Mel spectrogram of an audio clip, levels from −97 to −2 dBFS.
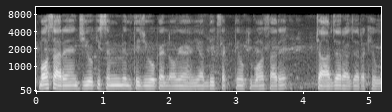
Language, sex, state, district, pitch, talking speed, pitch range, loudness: Hindi, male, Madhya Pradesh, Katni, 120 Hz, 220 wpm, 115-125 Hz, -21 LUFS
